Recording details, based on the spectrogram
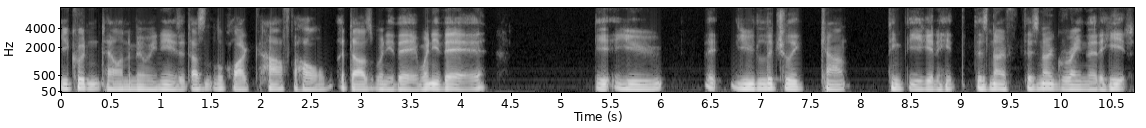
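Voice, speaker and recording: The recording is dry and close with no echo, as a man with an Australian accent talks at a fairly quick pace in a fairly low, monotone, flat voice. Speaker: golf podcast co-host. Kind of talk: casual chat.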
